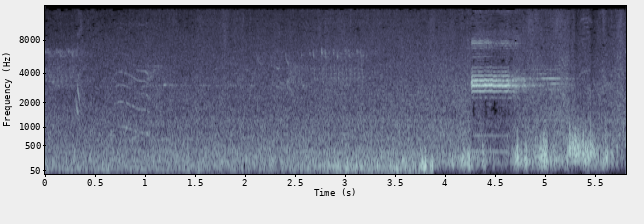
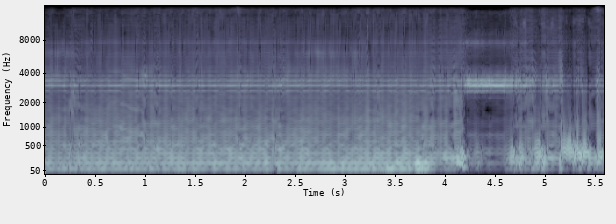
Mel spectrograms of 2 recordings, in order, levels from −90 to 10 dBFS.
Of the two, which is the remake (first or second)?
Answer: second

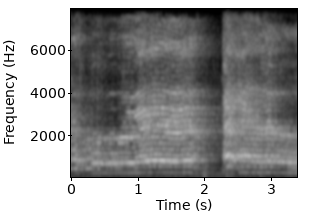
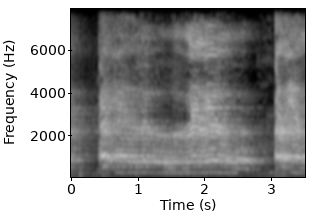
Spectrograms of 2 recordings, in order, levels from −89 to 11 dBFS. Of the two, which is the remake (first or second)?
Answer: first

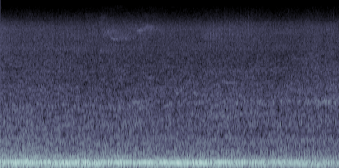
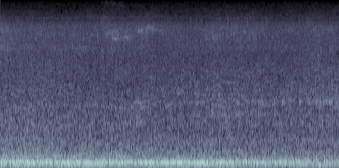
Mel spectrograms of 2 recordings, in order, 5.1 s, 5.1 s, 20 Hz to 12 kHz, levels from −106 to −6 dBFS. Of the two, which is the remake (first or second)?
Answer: second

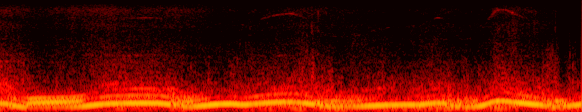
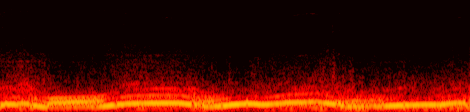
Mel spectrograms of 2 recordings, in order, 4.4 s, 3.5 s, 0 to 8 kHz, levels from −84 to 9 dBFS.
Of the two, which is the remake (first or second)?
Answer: second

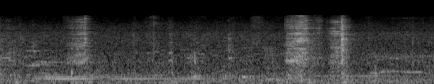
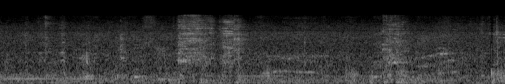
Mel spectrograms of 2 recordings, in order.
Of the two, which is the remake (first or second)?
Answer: second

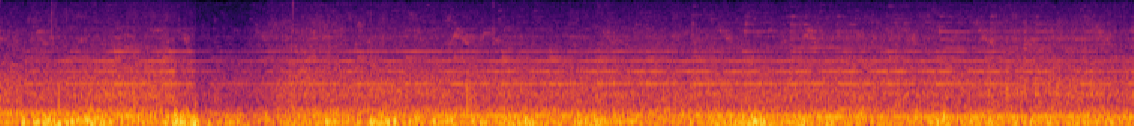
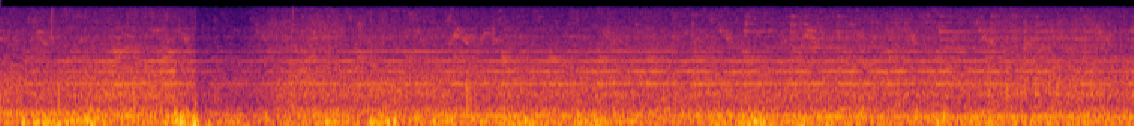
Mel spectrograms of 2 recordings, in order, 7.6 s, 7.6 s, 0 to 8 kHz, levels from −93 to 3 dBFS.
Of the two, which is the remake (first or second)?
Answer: second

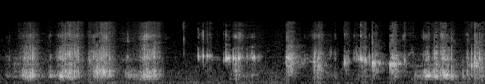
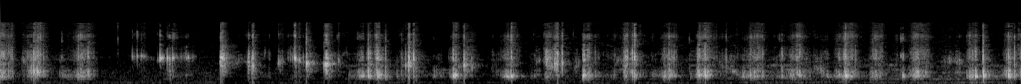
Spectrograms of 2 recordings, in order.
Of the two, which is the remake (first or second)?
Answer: first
